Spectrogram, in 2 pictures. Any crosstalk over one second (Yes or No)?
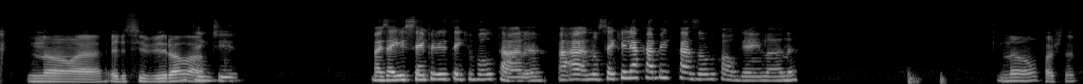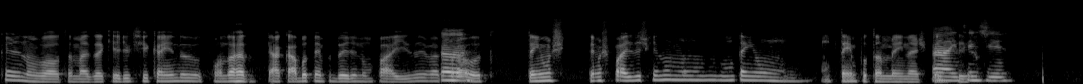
No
